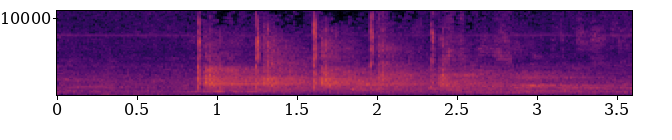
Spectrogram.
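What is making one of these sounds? Spectators clap and cheer in a large hall.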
